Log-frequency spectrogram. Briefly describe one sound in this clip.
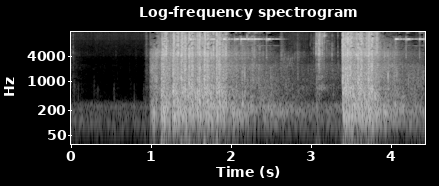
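A rifle fires in full-auto bursts.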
